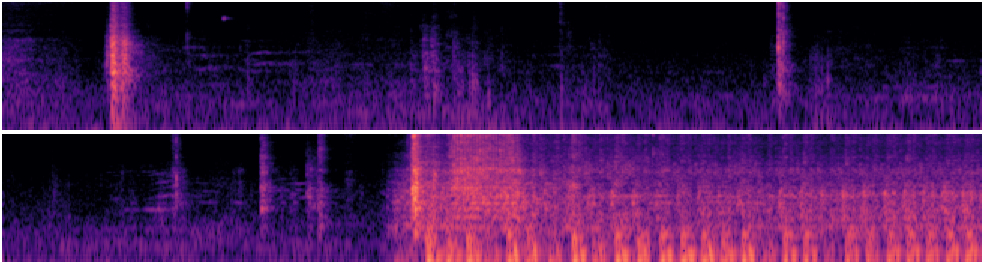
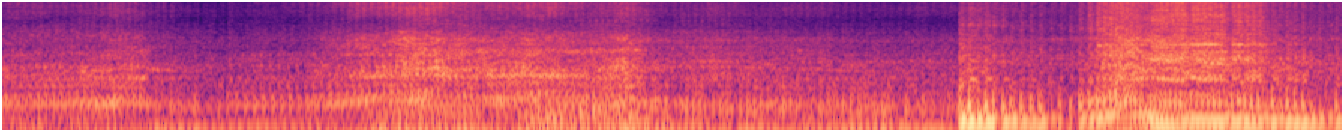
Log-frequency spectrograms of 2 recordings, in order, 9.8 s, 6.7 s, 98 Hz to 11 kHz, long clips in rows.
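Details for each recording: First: Yamaha XT500 single with stainless replica exhaust, stationary idle after starting: lumpy idle with tinny sardine-tin rattle on each beat; exhaust rattle, suspected from replica header lacking original internal piping. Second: Yamaha XT500 single with a new Mibu Tech 1976-replica exhaust: a deep thump that swells cleanly with throttle blips and has no tinny rattle. It is a healthy, normal exhaust note.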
